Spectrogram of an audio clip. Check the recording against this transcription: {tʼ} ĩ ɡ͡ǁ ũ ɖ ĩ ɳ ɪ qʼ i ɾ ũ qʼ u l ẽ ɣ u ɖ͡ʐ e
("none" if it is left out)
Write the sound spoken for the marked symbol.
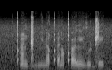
qʼ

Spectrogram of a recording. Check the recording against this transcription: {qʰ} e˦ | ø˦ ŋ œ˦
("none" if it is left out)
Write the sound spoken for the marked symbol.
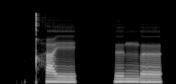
qʰ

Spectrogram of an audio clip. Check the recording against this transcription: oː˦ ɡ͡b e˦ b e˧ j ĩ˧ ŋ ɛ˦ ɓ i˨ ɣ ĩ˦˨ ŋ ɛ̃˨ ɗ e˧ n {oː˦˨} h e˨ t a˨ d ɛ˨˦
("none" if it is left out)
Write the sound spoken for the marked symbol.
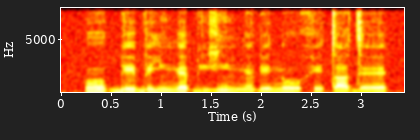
oː˦˨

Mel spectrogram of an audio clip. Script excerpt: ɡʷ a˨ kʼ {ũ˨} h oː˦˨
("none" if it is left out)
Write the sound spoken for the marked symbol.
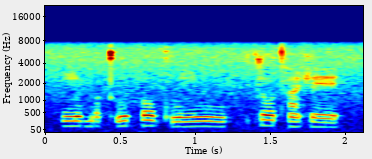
u˨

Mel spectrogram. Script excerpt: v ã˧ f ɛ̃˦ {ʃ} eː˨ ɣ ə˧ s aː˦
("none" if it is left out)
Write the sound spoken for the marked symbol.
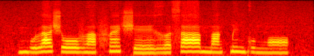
ʃ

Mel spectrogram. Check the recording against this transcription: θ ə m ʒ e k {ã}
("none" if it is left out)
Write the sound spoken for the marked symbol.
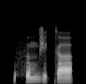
a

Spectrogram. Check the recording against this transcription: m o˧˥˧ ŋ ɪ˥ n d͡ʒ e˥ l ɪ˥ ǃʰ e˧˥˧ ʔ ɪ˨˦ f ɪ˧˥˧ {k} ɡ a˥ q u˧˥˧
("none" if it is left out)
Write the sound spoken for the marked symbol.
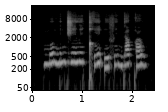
ŋ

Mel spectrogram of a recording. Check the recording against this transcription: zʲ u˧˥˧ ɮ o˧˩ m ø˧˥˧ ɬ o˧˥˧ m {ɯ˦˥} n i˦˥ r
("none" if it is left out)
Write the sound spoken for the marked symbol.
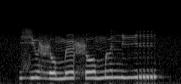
ɯ˦˥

